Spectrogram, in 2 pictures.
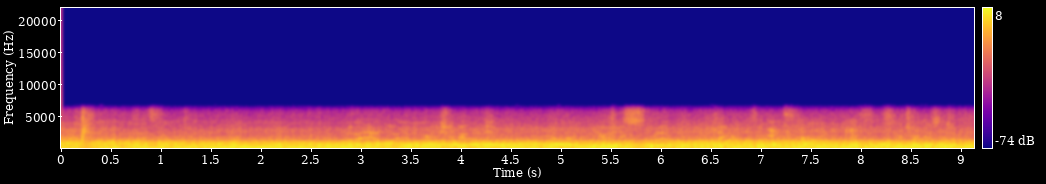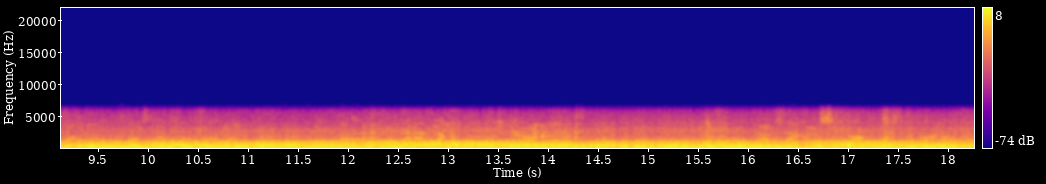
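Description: Cummins M11 diesel engine and Allison B400R automatic transmission of an Orion V transit bus, heard inside the passenger cabin. The engine note rises about a second in as the bus pulls away, then runs steady with a few shifts in pitch, under passengers' chatter.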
